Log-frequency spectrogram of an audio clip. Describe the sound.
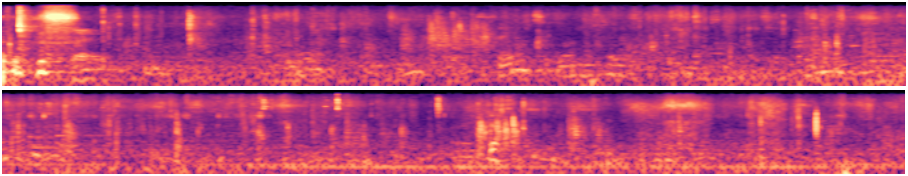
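Paper rustles and crinkles in scattered bursts as sheets are handed around a room, with low murmuring voices and shuffling movement underneath.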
